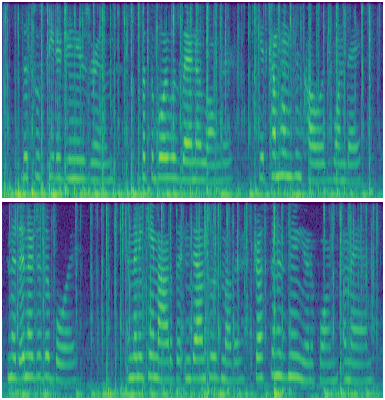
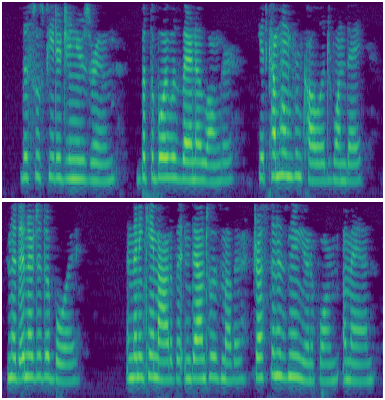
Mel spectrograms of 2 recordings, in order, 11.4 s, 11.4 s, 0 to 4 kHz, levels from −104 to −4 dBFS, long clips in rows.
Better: second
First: background sound (Computer keyboard); 1 dB below the speech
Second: none

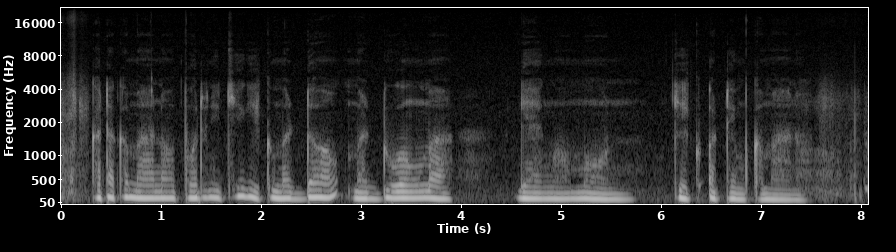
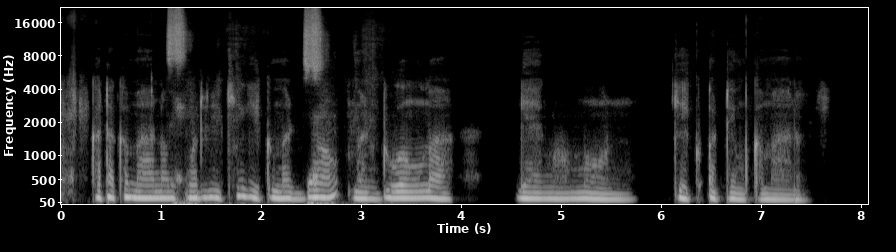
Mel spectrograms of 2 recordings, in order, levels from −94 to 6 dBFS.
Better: first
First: none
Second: noise reduction (neural mask model Resemble Enhance denoiser)

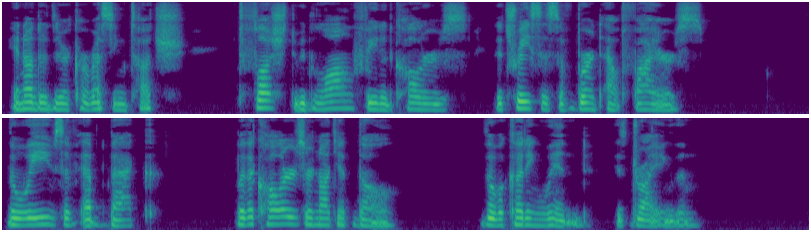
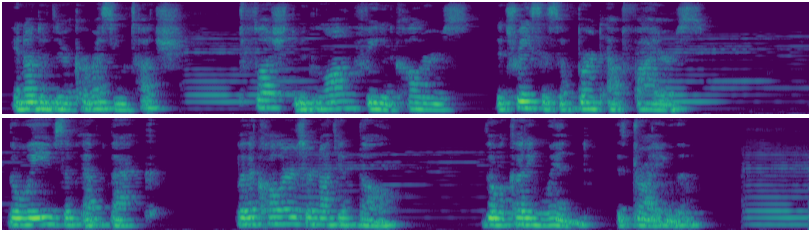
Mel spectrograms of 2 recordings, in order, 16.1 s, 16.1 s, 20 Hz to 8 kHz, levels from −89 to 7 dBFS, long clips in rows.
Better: first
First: none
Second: noise reduction (classical method WPE with log-MMSE)

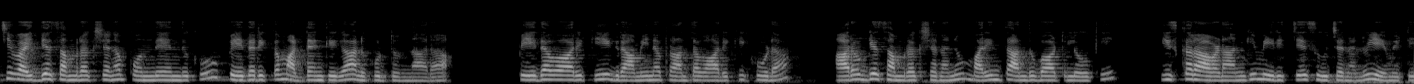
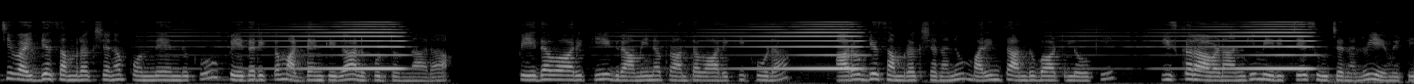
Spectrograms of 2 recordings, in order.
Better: first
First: none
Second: background sound (Bowed string instrument); 2 dB above the speech

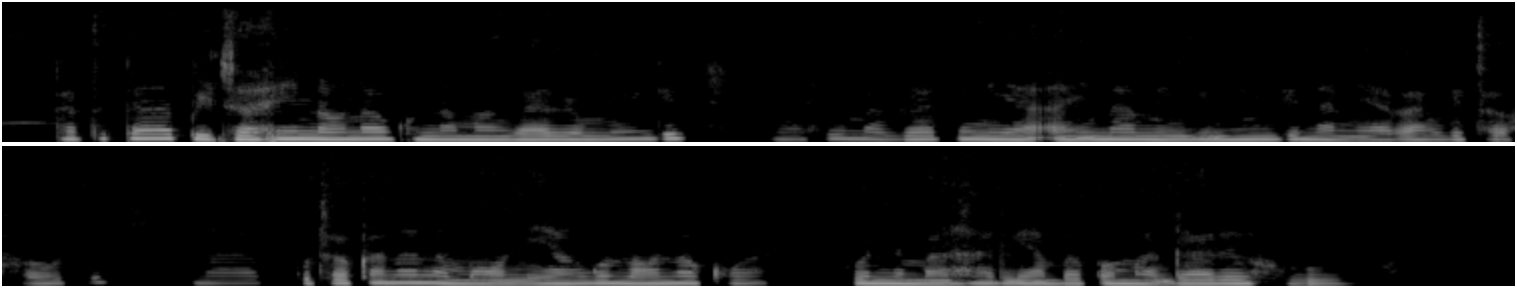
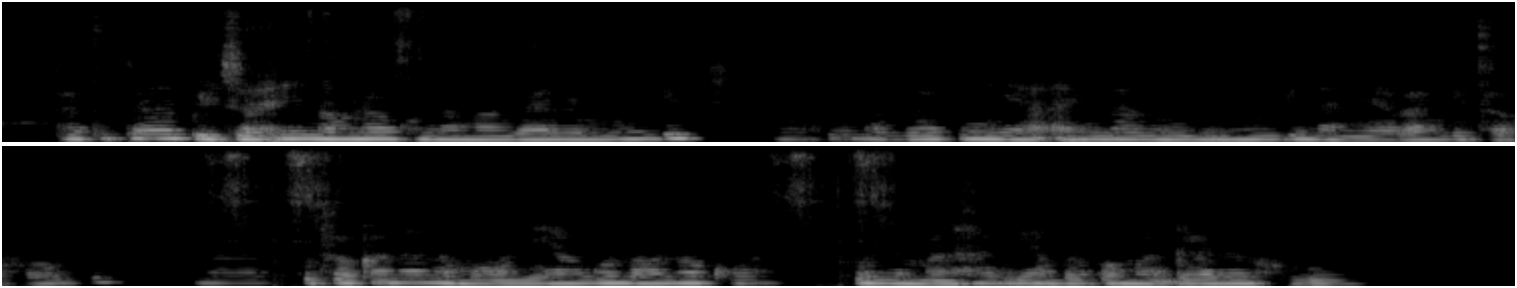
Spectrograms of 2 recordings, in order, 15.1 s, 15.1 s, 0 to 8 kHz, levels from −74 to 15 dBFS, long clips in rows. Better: first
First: none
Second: noise reduction (neural separator model SepFormer DNS4)

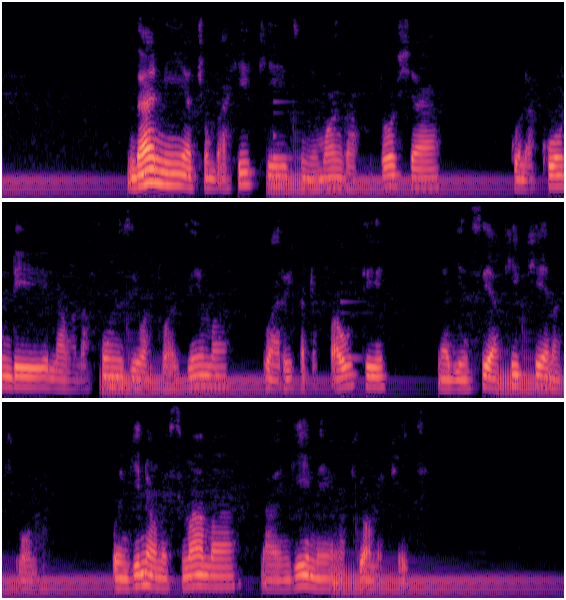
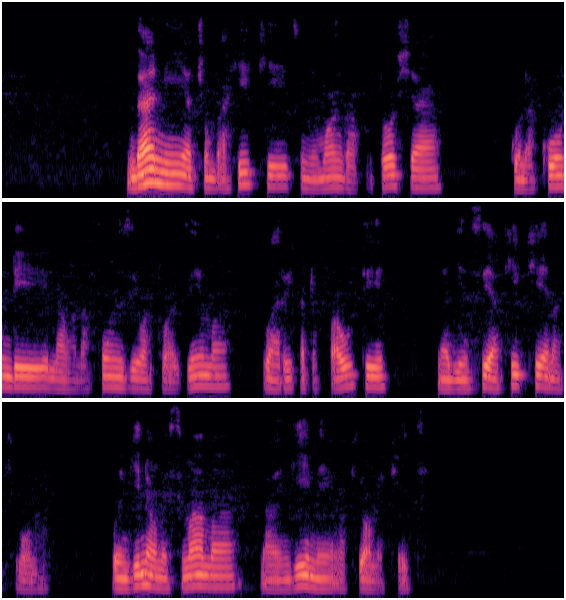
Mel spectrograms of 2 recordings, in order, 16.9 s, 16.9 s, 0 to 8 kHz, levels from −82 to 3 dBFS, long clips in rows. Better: second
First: background sound (Dishes, pots, and pans + Bass guitar); 14 dB below the speech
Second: none

